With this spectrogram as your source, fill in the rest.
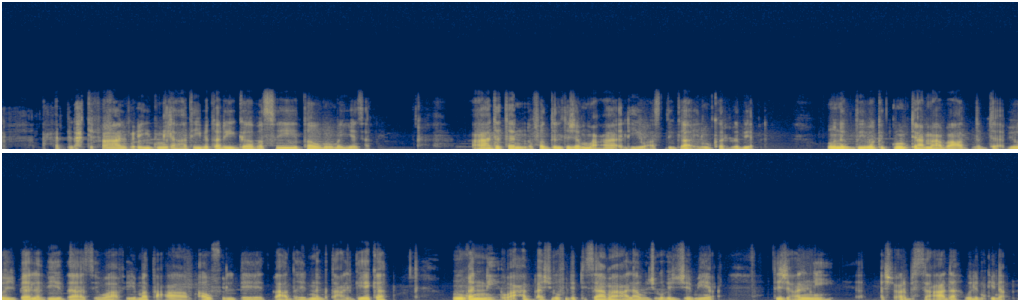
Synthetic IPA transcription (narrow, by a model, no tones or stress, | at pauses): ʔaħabːalʔɪħt̪ɪfaːlbʕiːd̪mɪlaːd̪ibɨt̪ˤɑɾiːɡɑbɑsiːt̪ˤɑwmʊ̰majːaza | ʕaːd̪at̪anʔɑfɑd̪ˤːɨlt̪ad͡ʒamːʊ̰ʕʕaːʔliwɪ̰lʔɑ̰sˤd̪ɨqaːʔɪlmʊɡarˤːaba | wɪnɪɡd̪ˤiwaɡt̪mʊmt̪ɪʕmaʕbɑʕd̪ˤnɪb̚d̪a̰ʔbɪwad͡ʒbalaðiːðasɪwaːʔfḭmɑt̪ˤʕɑmʔa̰wfilbeːt̪̚bɑ̰ʕd̪ˤeːnːɪɡt̪ˤɑ̰ʕalɡeːka | wɪnɣanːiwɪ̰ʔa̰ħabːʔa̰ʃuːfalɪb̚t̪ɪ̥saːmaʕa̰lawʊd͡ʒuːɦald͡ʒamiːʕ | t̪ɪd͡ʒʕa̰lni | ʔaʃʕʊ̰ɾˤbɪsːa̰ʕa̰ːd̪awɪ̰lɪmt̪ɪna̰ːʔ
